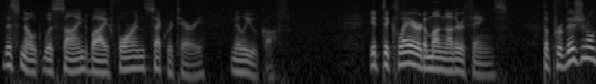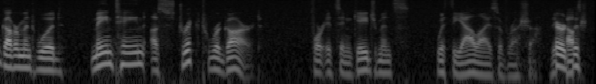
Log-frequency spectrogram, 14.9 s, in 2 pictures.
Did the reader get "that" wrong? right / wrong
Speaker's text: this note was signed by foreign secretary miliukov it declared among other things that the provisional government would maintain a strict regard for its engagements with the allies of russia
wrong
